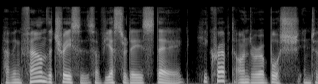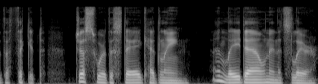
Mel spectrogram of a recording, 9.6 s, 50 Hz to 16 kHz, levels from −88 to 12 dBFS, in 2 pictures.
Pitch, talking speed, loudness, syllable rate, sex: 120 Hz, 170 wpm, -21 LUFS, 4.1 syllables/s, male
